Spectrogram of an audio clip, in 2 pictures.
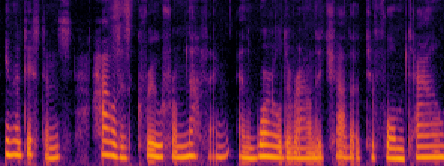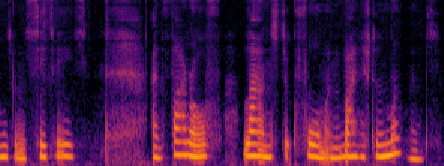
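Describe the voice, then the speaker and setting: Slow, hushed woman reading a story, very dark-toned. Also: medium pitch, fairly even intonation, vocal fry, dry recording. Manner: hushed, lingering delivery, often dropping into whisper. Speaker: ASMR reader. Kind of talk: soft ASMR storybook reading.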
